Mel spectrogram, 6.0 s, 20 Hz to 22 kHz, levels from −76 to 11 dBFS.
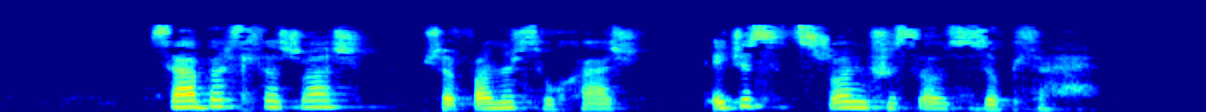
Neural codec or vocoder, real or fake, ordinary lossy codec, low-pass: codec, 44.1 kHz, 7.8 kbps, Pupu-Codec; fake; MP3, 32 kbps; 10.8 kHz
